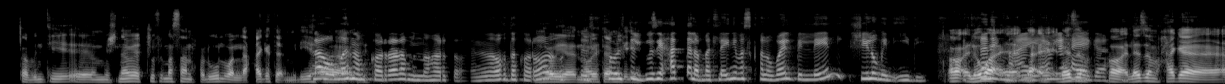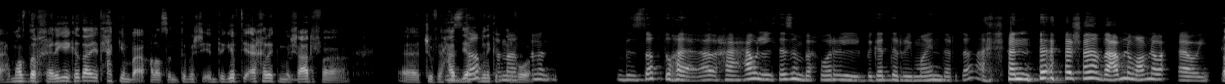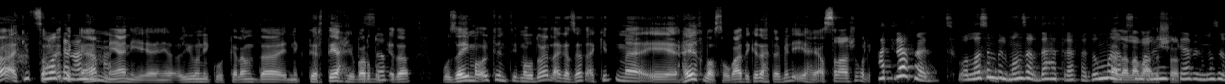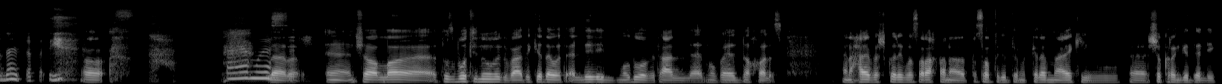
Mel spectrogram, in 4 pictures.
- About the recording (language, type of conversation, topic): Arabic, podcast, شو تأثير الشاشات قبل النوم وإزاي نقلّل استخدامها؟
- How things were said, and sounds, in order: unintelligible speech; chuckle; laughing while speaking: "قُلْت لجوزي حتى لمّا تلاقيني … اعمل أي حاجة"; chuckle; in English: "الreminder"; laughing while speaking: "عشان عشان أنا باعامله معاملة وحشة أوي"; laugh; stressed: "هاترفد"; chuckle; other background noise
